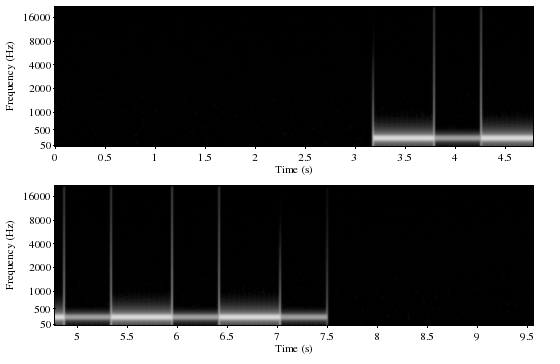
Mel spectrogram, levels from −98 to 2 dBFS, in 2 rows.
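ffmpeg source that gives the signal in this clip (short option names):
-f lavfi -i "aevalsrc='pow(10,(-12.5-22.5*gte(mod(t,1.08),0.61))/20)*sin(2*PI*260*t)':d=4.32:s=44100"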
